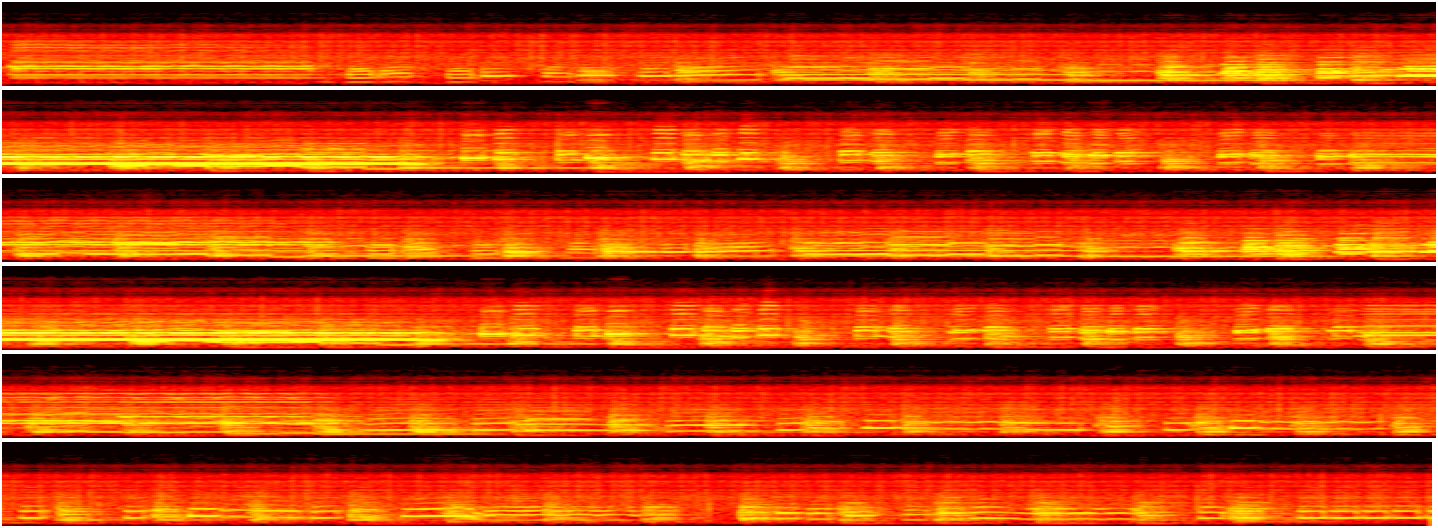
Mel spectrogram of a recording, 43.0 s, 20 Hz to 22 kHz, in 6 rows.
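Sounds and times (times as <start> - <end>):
dance orchestra record with brass: 0.0 - 43.0.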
